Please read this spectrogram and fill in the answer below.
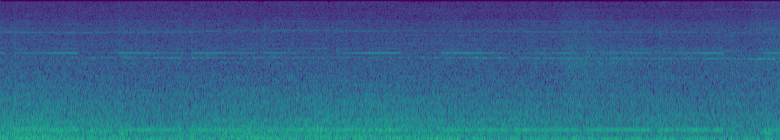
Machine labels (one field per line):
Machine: slide rail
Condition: normal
